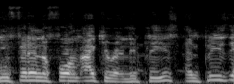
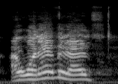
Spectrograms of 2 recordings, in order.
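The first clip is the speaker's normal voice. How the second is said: real raised voice at the police officer; 5 semitones higher, slower than usual. Real, not acted. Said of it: "Stop raising your voice".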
